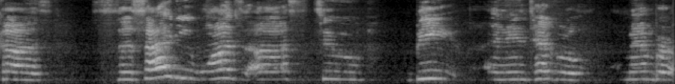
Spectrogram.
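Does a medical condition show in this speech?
Yes: cerebral palsy; brain injury.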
